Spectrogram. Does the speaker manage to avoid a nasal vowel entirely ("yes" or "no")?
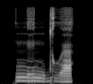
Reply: yes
